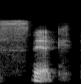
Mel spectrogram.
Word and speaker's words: SNCC: And it was specifically a tool that was used in the 1960s by the Student Nonviolent Coordinating Committee, SNCC, which is also known as SNCC. That's the way you pronounce it.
